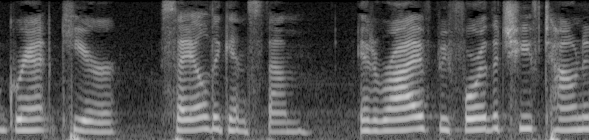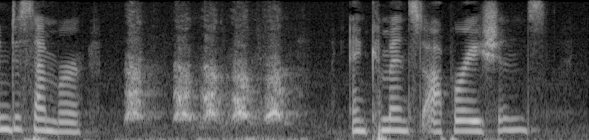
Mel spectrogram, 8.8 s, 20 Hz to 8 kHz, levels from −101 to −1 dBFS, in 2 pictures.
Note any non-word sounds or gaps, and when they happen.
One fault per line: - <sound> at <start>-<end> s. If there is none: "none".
- bark at 5.3-6.8 s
